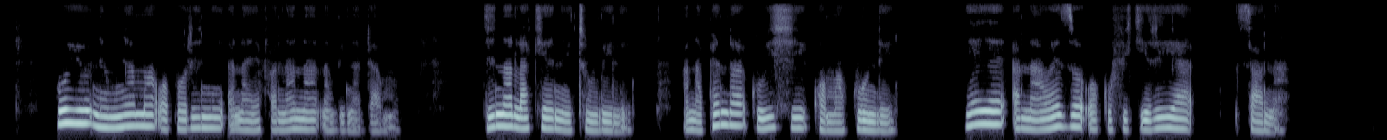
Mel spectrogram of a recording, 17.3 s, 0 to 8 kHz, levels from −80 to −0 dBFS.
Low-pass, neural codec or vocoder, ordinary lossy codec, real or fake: 7.2 kHz; none; MP3, 64 kbps; real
